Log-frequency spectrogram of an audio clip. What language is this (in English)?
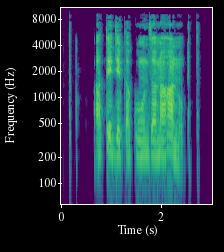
Kinyarwanda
